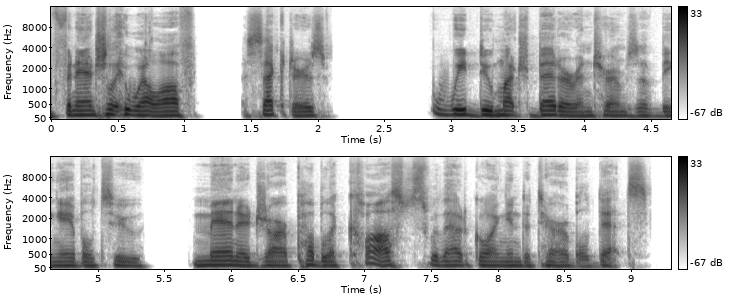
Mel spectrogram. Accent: San Francisco, California, United States; moved away; I was born and raised in San Francisco

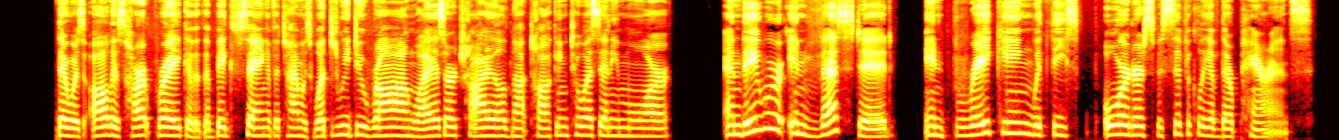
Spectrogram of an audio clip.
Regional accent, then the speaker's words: Berkeley, California, United States; growing up in Berkeley, and I was born in 1961, and my father's a professor at Berkeley.

